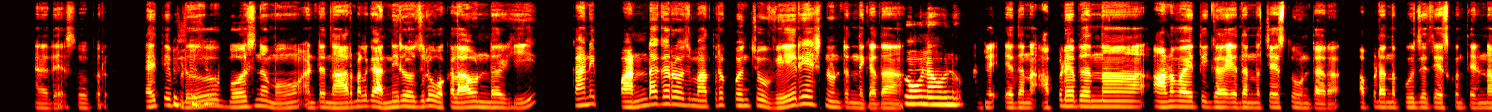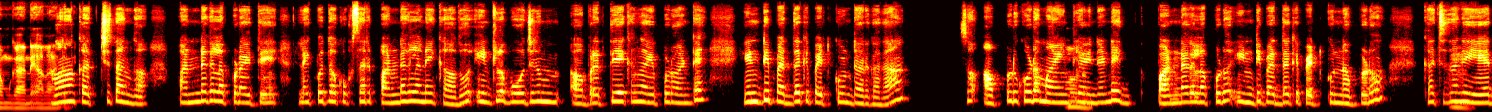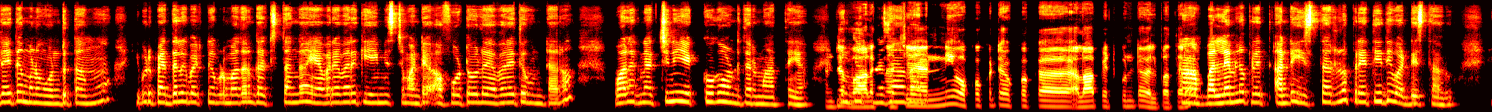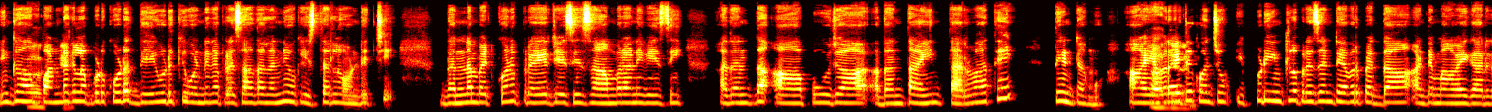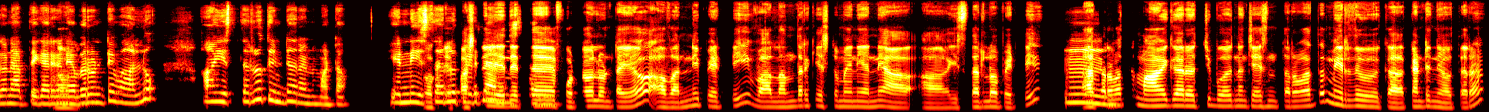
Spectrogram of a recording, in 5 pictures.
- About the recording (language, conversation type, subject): Telugu, podcast, మీ ఇంట్లో భోజనం మొదలయ్యే ముందు సాధారణంగా మీరు ఏమి చేస్తారు?
- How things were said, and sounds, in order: giggle; in English: "నార్మల్‌గా"; in English: "వేరియేషన్"; tapping; in English: "సో"; in English: "ఫోటోలో"; in English: "ప్రేయర్"; in English: "ప్రెజెంట్"; in English: "ఫస్ట్"; in English: "కంటిన్యూ"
